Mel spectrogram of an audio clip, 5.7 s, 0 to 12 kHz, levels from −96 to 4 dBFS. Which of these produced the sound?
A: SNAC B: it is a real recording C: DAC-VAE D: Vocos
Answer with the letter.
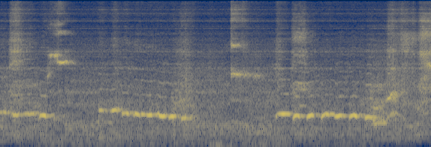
C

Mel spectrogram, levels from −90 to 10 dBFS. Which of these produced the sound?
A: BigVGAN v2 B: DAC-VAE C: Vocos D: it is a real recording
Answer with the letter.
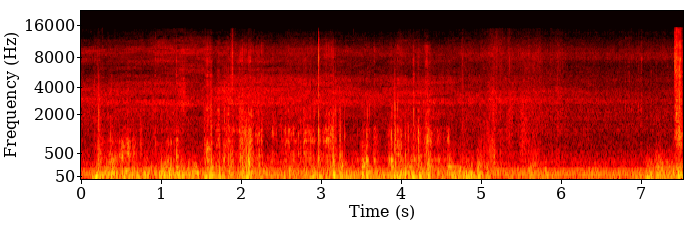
D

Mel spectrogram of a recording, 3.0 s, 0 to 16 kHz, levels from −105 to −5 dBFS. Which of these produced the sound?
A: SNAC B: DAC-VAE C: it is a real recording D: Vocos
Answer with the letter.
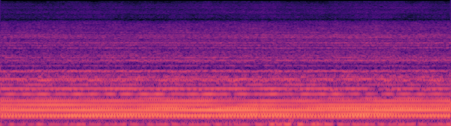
B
